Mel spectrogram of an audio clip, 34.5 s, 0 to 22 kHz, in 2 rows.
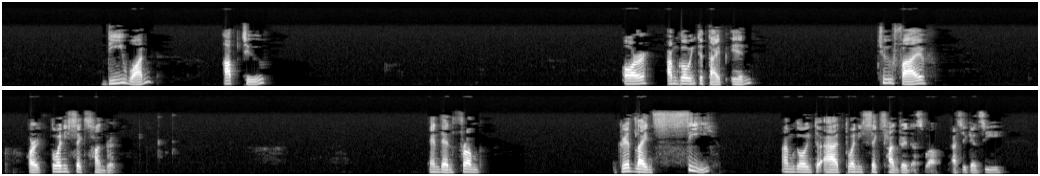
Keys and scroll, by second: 14.5-14.8 typing, 17.9 BackSpace, 19.5-19.8 typing, 20.9 Return, 24.3 Escape, 33.2 Escape.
